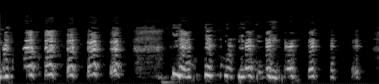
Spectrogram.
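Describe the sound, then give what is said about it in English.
A chicken clucks in a quick, steady run of short, throaty bursts, about a dozen in a row, loud with a brief rougher squawk partway through. “Every time they do that... I get hungry for chicken.”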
